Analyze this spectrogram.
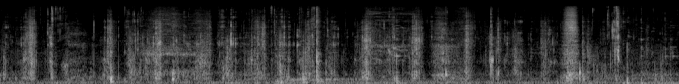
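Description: Close-miked eating sounds: irregular wet mouth clicks and smacks from chewing fatty pork adobo, with fingers scraping food and rice on a plate.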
